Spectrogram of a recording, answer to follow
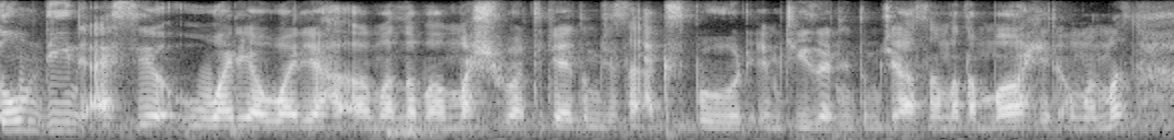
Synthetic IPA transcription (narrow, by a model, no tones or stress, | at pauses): t̪umd̪iːnɐ̰siʋaːɾjaʋaːɾijaɦmɐt̪lɐbmɐʃɾɐt̪ʰikʲet̪umt͡ʃiːsã̰ːʔekspəːʈḛmt͡ʃiːzɐt̪ʰinʲt̪umt͡ʃiaːsãːmɐt̪lɐbmaːɦiɾɐ̰mɐlmɐnz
